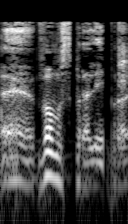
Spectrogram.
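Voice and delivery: acted weary, raspy elderly voice. Imitating Trevor in the English dub: tired, hoarse voice. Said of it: "ele fala rouco, puxando morto".

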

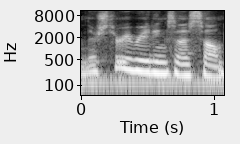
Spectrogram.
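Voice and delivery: normal talking voice

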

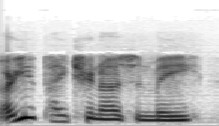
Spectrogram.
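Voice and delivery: sarcastic, mocking tone. Retelling a bathtub scene from a movie: imitating Julia Roberts being sarcastic. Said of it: "she just sarcastically says".

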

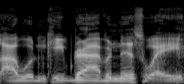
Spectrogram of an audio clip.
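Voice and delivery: put-on spooky stranger voice. Imagining a spooky stranger warning drivers from the roadside: imitating Frank Miller as a spooky roadside stranger. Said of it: "he goes".

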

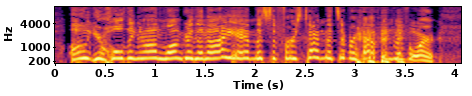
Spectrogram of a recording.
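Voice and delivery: thrilled, excited outburst, very high pitch. Retelling a movie scene, the speaker imitates Shirley MacLaine getting all excited. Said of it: "and Shirley MacLaine gets all excited".

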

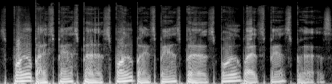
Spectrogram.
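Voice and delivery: rattled off very fast.

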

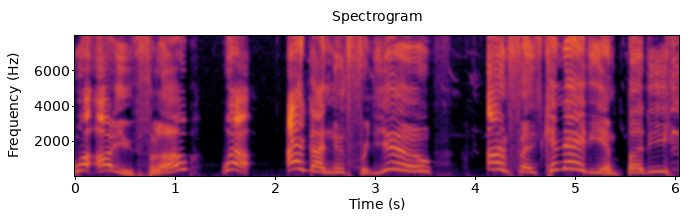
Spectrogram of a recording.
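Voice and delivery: speech like deaf person. A French Canadian character answers someone who mocks her, sounding deaf. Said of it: "Why do you sound deaf then?".

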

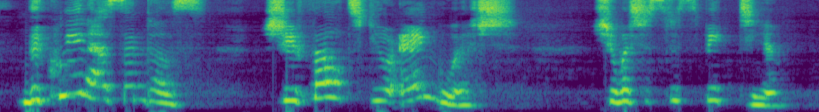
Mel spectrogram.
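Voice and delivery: very high, tiny little fairy voice. A tiny pixie floats right in front of the listener; tiny pixie voice. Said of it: "you would recognize that they are pixies. / It's just a little diminutive thing with buzzing wings and sort of like a dark brown coloring to all of their little fairy outfit and wings. / you will hear".

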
